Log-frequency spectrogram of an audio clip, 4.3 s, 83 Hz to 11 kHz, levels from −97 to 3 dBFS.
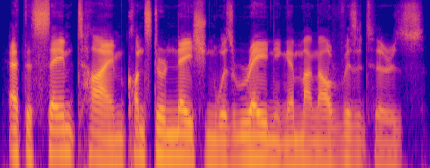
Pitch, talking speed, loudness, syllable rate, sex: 100 Hz, 140 wpm, -21 LUFS, 4.1 syllables/s, male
